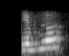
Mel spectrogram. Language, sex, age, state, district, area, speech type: Tamil, female, 18-30, Tamil Nadu, Kallakurichi, rural, conversation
